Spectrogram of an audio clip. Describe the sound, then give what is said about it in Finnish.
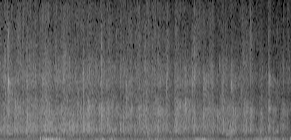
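An audience claps steadily for people standing up who have just started a Verme training programme: a dense, continuous patter of many hands with no clear individual beats, fairly loud and unbroken, with faint low murmuring underneath. “Nostakaa ittenne ihan ylös, että saatte taputuksien kanssa.”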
